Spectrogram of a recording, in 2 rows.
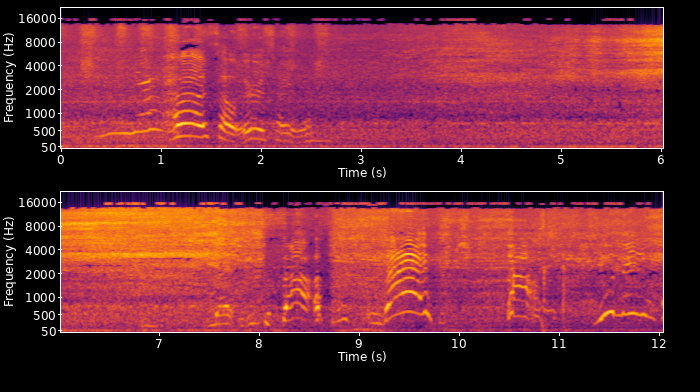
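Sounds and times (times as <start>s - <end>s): woman laughing: 7.8s - 9.5s.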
